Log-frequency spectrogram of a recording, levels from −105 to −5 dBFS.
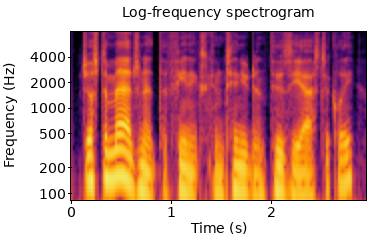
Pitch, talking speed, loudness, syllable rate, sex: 105 Hz, 140 wpm, -20 LUFS, 6.8 syllables/s, male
